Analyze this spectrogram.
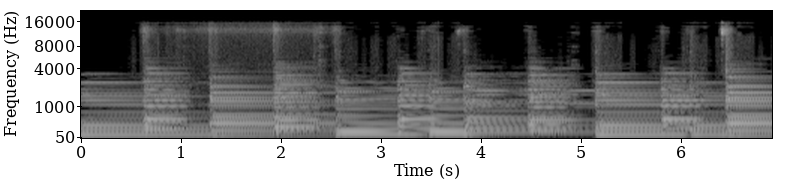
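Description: Solo piano playing a slow phrase of notes and chords, each struck and left to ring. It is recorded through a computer's built-in microphone, with the background noise taken out by ReaFir noise subtraction.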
